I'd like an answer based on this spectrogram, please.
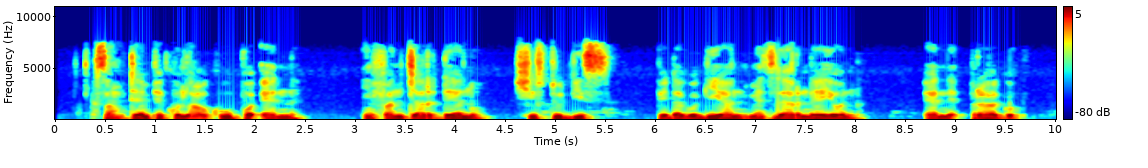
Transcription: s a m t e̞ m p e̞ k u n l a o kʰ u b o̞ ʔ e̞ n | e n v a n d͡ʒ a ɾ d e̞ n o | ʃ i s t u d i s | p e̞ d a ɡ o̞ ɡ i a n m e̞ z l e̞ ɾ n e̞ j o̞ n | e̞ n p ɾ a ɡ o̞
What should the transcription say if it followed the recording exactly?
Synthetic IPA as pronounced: s a m t e̞ m p e̞ k u n l a o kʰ u p o̞ ʔ e̞ n | i n f a n d͡ʒ a ɾ d e̞ n o | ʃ i s t u d i s | p e̞ d a ɡ o̞ ɡ i a n m e̞ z l e̞ ɾ n e̞ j o̞ n | e̞ n p ɾ a ɡ o̞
